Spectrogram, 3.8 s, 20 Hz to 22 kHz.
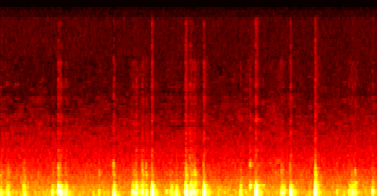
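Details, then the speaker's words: Late-1920s Jensen Type D Model 4-AC electrodynamic speaker, crackle test by touching a 9-volt battery to the leads: faint irregular pops and crackles with a nice deep sound; speaker is very good. "not only does it pop and crackle but it's got a nice deep sound to it so that tells me that this the speaker is actually very good"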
